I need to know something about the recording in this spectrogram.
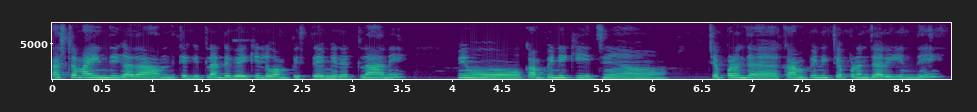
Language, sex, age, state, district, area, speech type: Telugu, female, 30-45, Telangana, Jagtial, rural, spontaneous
